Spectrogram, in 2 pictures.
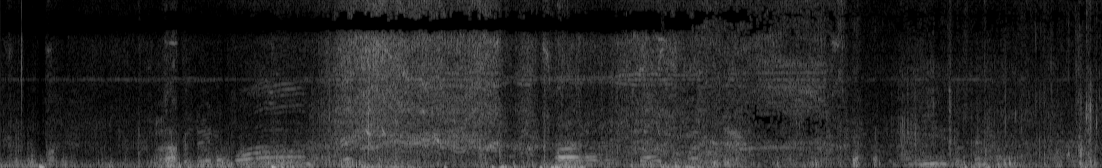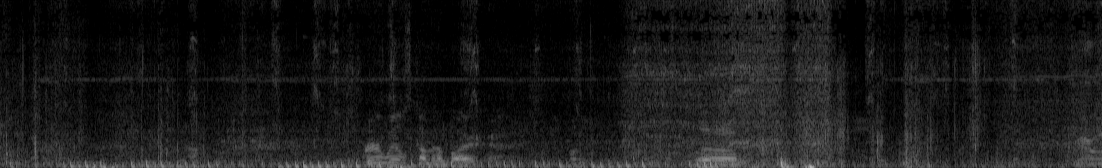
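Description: Rubber tyres scrape and grind on rock.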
